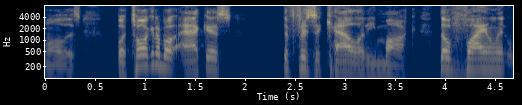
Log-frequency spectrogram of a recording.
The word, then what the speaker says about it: Gabe Jacas: They got edge in Gabe Jacas out of Illinois, and it's with a J, Jacas, but it's pronounced Jacas, Gabe Jacas.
